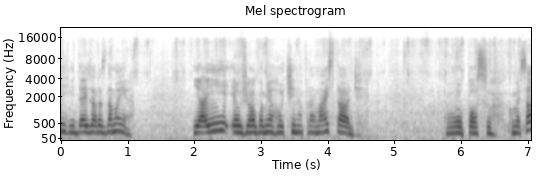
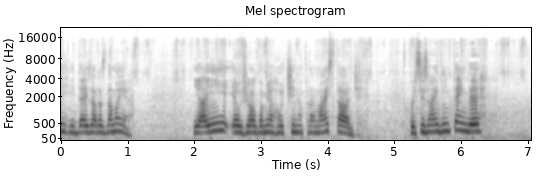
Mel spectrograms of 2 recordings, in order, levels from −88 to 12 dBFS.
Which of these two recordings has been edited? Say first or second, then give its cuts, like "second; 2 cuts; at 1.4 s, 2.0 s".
second; 1 cut; at 5.1 s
